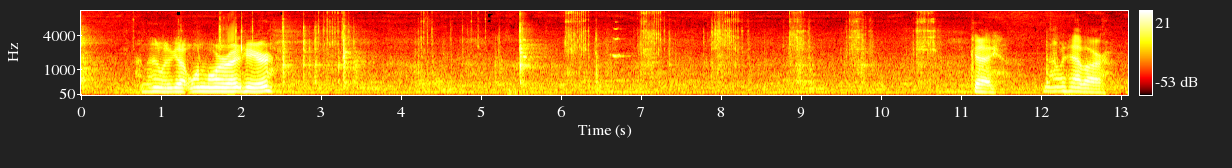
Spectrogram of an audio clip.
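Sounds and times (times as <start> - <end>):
ratchet wrench rattling: 0.6 - 11.0.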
